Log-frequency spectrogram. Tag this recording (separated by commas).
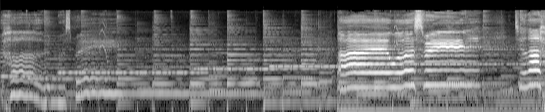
Music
